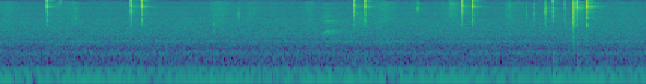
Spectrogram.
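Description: Computer mouse clicking: about a dozen short sharp clicks, scattered and several in quick pairs, over a steady low electrical hum.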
